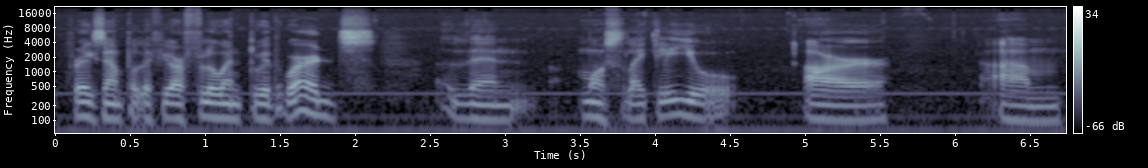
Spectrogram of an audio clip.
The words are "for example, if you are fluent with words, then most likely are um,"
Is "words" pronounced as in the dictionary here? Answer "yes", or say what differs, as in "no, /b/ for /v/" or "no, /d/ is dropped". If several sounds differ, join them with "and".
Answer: no, /s/ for /z/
